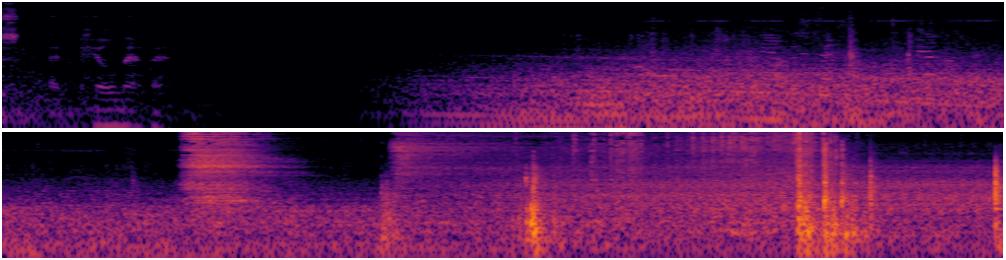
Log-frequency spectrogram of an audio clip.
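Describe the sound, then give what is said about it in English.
A bus rumbles in and pulls up at a stop, its low engine drone building and holding steady, then several sharp hisses of air brakes and doors, with muffled voices faintly underneath. “I'm not being funny, love, but if you don't take those headphones out and talk to me face, you're not getting on my bus.”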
